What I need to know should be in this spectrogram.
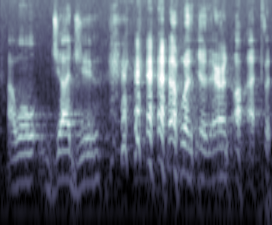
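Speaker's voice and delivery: chuckling through the words; joking with a laugh. Real, not acted.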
